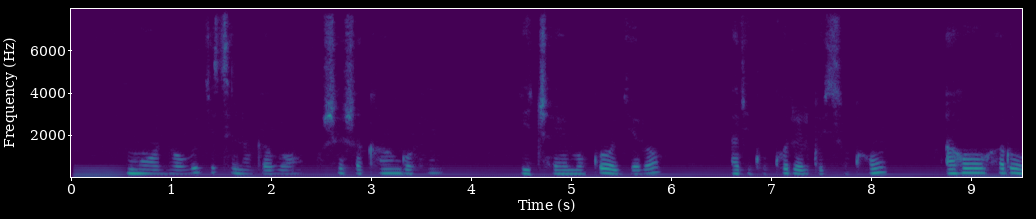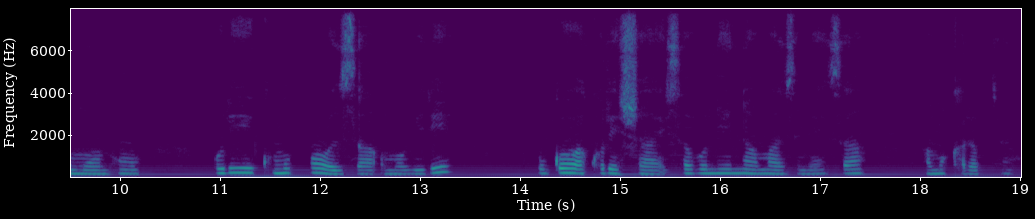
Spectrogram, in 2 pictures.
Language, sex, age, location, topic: Kinyarwanda, female, 36-49, Kigali, health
